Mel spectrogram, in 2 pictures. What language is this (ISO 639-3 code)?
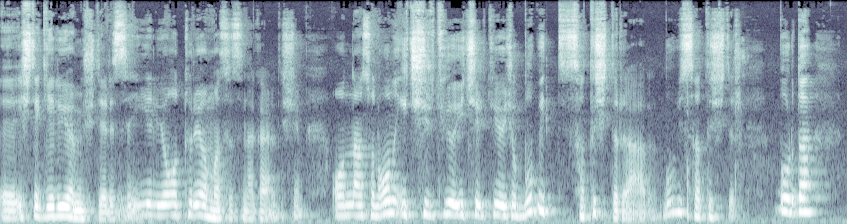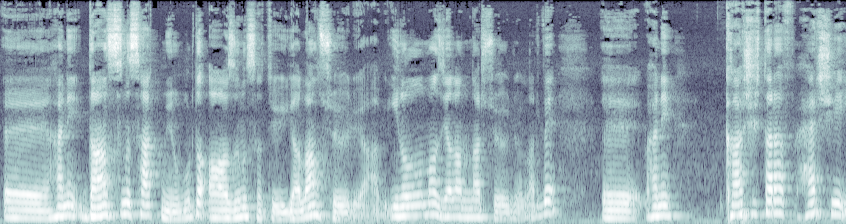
tur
